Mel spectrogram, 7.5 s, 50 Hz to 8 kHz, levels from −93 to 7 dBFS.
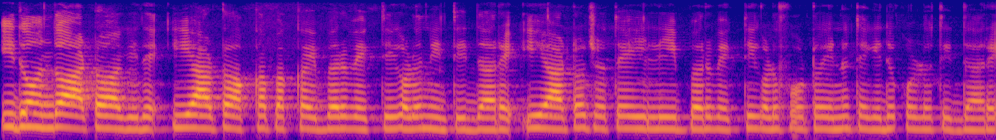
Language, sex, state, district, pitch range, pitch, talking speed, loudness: Kannada, female, Karnataka, Shimoga, 210-225 Hz, 215 Hz, 160 wpm, -18 LUFS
